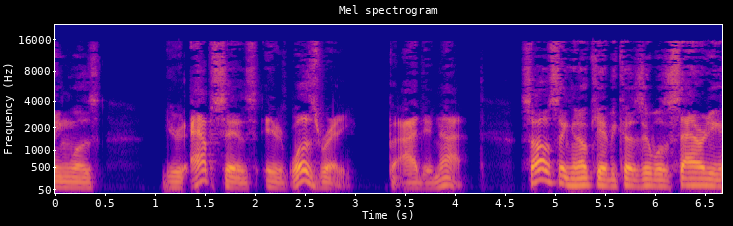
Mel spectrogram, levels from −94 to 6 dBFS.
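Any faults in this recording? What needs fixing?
No faults; nothing needs fixing.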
